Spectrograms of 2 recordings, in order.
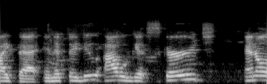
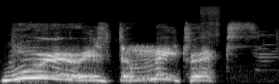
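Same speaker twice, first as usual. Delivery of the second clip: dark-hero rasp, very slow, rough and drawn out; 4 semitones higher, 4 dB louder than usual. Showing how a character sounds: Nemesis Prime Batman-like voice. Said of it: "he has that Batman like".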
